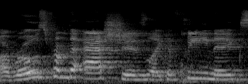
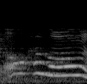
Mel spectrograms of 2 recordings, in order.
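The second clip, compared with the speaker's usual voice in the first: much higher, sing-song hello; sweet polite greeting; 12 semitones higher than usual. Retold or imitated. Greeting his mom, high and sweet. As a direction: chirp it politely. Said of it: "I was like".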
